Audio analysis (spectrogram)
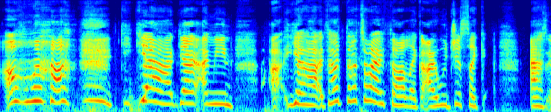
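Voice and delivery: high, rattled little voice, mocking her; squeaky imitation of a nervous shopper; nervous flustered girl. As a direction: play the caught girl stammering an excuse. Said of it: "with fear in her eyes".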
